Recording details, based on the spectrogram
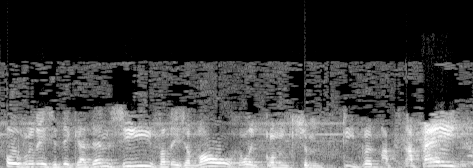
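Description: Blustering, self-important Dutch boss, very lively intonation, vintage radio comedy, tinny sound. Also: male voice, a little high, a little slow. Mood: pompous, self-righteous. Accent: Dutch, from the Netherlands. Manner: pompous, indignant, declamatory, with repeated sputtering interjections. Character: blustering, pompous middle-aged businessman, opportunistically turned leftist. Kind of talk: 1960s-70s radio comedy acting. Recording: tinny, echoey, hissy old radio recording.

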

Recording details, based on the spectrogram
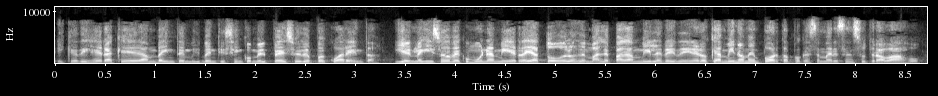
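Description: A woman's voice: fairly low pitch, fast talker, few pauses. A Dominican woman in her thirties talking casually on a phone call, insistent and aggrieved as she complains. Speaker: talk show host. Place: on a talk show set with armchairs.

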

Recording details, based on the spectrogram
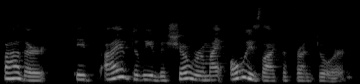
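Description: A woman reading aloud, voicing a principled young brother who questions and insists on the truth, higher than her narration. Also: expressive, fairly quick, darkish tone. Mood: firm. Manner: firm, questioning.

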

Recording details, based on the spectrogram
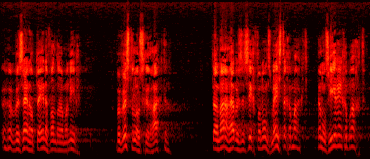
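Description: An actor playing a level-headed space expedition leader in a vintage Dutch radio drama. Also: male voice, on the high side, fairly quick, pushed and bright, breathy edge. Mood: purposeful. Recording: old radio recording, long reverb.

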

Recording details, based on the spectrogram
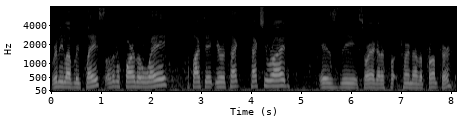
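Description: A man's voice: on the high side, a little fast, a little mellow. A man in his forties co-hosting a casual chat in an outdoor bar courtyard, reading from a prompter and stumbling over names. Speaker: podcast co-host.

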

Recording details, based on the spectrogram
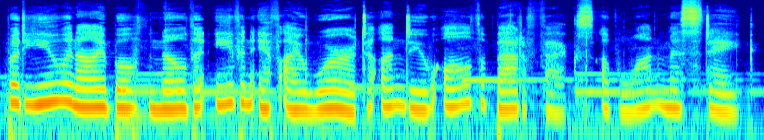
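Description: A woman playing a gentle, wise forest witch in an ASMR roleplay, soothing, unhurried and tender, softly teasing. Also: a little high, steady tone, soft background music, close to an everyday voice. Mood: tender, reassuring.

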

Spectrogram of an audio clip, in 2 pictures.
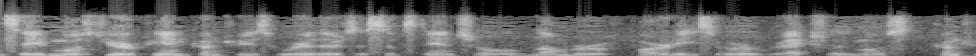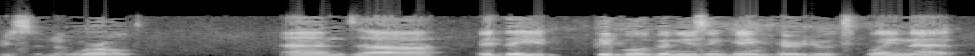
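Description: Gravelly, husky-voiced man explaining. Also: mid-range voice. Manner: measured, explanatory. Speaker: course instructor. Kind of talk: explanatory answer in a Q&A. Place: office with painting on wall. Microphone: webcam mic on video call. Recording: muffled video-call audio.

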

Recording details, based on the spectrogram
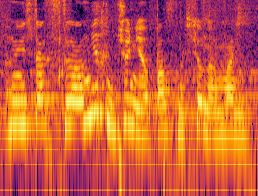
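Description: A woman's voice: on the high side, very fast. Woman resident talking over music. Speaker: resident being interviewed. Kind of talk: casual interview.

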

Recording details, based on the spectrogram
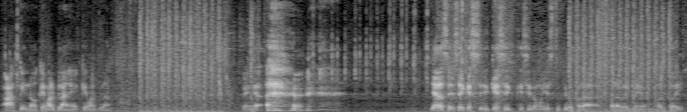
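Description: A man giving lively commentary over his own online game, laughing often and mocking himself when he fails. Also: medium pitch, measured pace, pauses often. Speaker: gaming youtuber. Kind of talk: live gameplay commentary. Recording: game audio noise behind the voice.

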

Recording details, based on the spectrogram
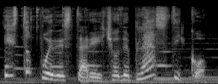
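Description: A woman's voice: mid-range voice, huge pitch swings, moderate pace, soft background music. A woman voicing a sentimental, affectionate aunt in a Latin American Spanish children's cartoon, emotional and gushing. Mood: grateful, tender.

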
